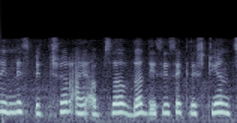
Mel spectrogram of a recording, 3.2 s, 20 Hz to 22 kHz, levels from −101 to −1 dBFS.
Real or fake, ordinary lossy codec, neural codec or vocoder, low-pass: fake; MP3, 64 kbps; vocoder, 22.05 kHz, 80 mel bands, WaveNeXt; 7.2 kHz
